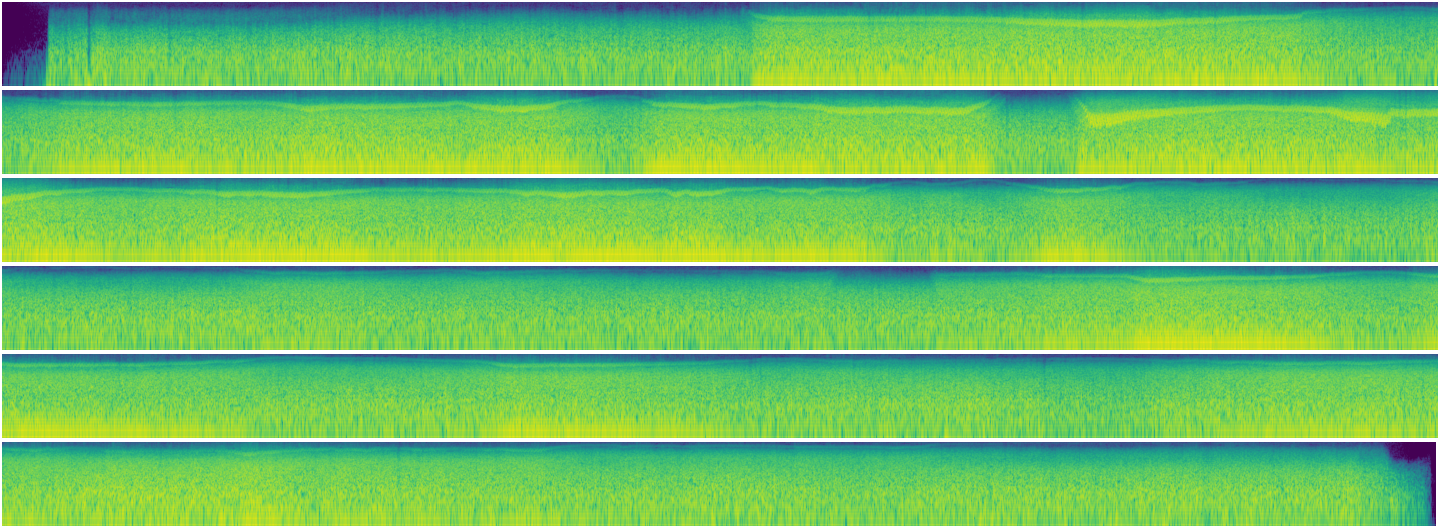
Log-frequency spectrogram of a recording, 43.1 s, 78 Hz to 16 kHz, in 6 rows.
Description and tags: Radio Noise 1
Some various interference and things I received with a shortwave radio.
Noise, Radio-Static, Static, Radio, Interference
